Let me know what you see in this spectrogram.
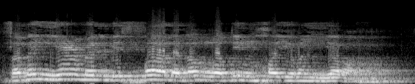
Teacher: تنوین سے خا کی طرف انتقال بلا کسی تاخیر کے سرعت کے ساتھ ہوتا ہے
